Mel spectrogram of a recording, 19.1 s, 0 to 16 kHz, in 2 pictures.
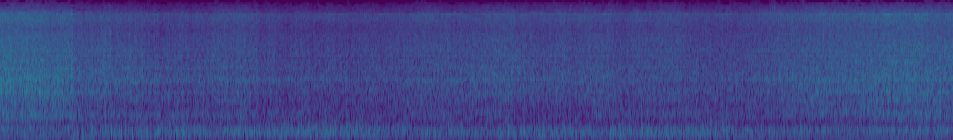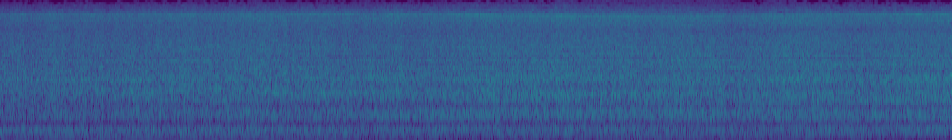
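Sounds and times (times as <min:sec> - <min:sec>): diesel engine running under load: 0:00.0 - 0:19.0.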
